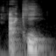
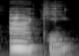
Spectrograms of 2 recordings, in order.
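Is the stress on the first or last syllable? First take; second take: last; first. First: The stress is on the last syllable. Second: The stress is on the first syllable. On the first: The speaker calls it right. "we stress the last syllable" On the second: The speaker calls it wrong. "So it's not aquí"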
